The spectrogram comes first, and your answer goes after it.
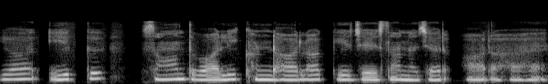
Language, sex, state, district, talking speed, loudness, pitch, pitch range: Hindi, female, Uttar Pradesh, Lalitpur, 120 wpm, -19 LUFS, 220 Hz, 215-230 Hz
